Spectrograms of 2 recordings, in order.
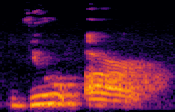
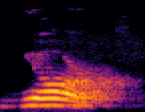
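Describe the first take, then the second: First: It is said as two separate syllables. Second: It is said as one joined syllable. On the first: The speaker calls it wrong. "and not you are" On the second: The speaker calls it right. "you have to say your, your here"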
